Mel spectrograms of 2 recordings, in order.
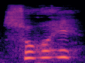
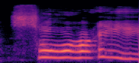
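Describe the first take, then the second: First: The r sound is weak or missing. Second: The r sound is clearly pronounced. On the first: The speaker calls it wrong. "That is not how you pronounce that word" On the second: The speaker calls it right. "It's sorry"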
